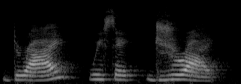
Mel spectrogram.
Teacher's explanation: So this DR sort of becomes like the letter J, j, j. Or the phonetic symbol looks like this.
